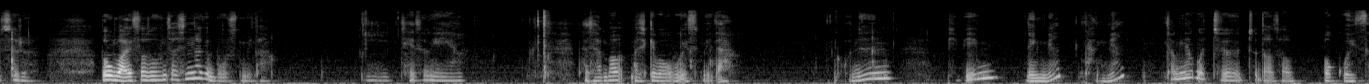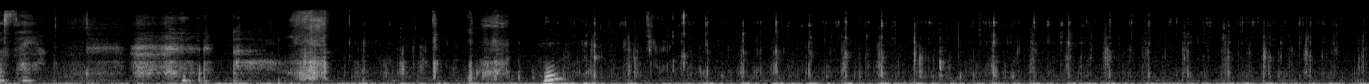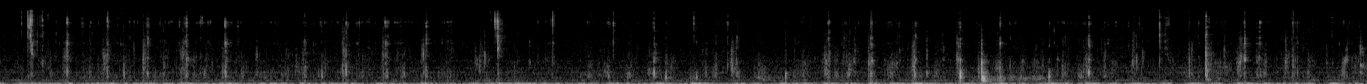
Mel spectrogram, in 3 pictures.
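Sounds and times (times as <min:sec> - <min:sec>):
quick mouth clicks: 0:05.3 - 0:05.6
person chewing food: 0:15.5 - 0:41.0.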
